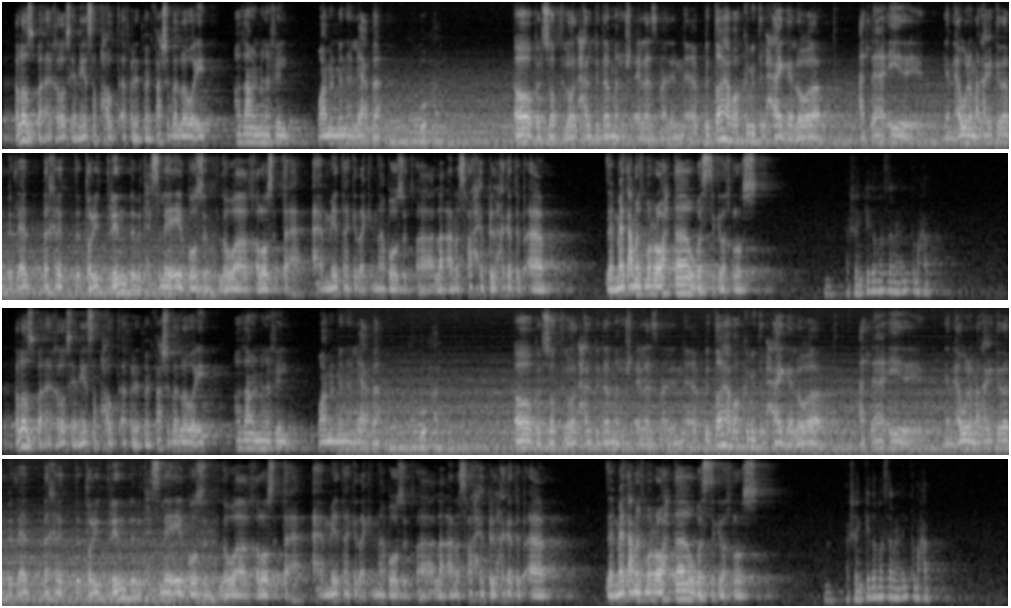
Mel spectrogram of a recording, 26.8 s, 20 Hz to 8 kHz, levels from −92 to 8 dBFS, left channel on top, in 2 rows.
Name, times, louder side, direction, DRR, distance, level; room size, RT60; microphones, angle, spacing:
voice 1, 0.2-2.7 3.1-3.8 4.2-5.1 5.6-5.7 6.8-10.9 11.4-20.7 21.5-23.5, left 1 dB, 20° left, 7 dB, 1.6 m, -27 dB
sound 1, 4.4-16.3, right 1 dB, 65° right, 3.6 m, -36 dB
voice 2, 5.1-6.1 17.3-17.4 24.4-25.8, right 1 dB, 20° right, 8 dB, 1.1 m, -36 dB
29.5 x 24.0 x 8.0 m, 1.4 s
head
